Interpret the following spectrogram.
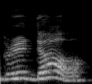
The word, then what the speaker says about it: Breda: And Breda, Breda. Okay, that was, yeah, I put the emphasis on the wrong syllable.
